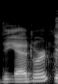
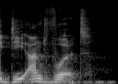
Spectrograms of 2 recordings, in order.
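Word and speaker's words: Die Antwoord: It's actually an Afrikaans word, so it's actually D. Antwoord. So it's more, you must try and say it with a German.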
